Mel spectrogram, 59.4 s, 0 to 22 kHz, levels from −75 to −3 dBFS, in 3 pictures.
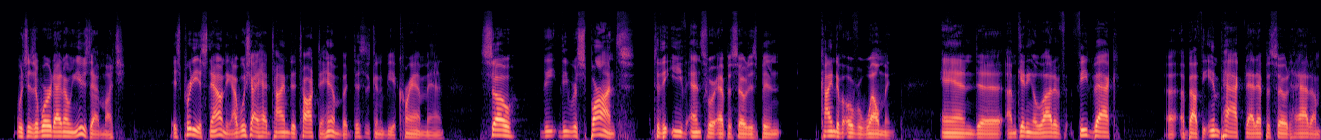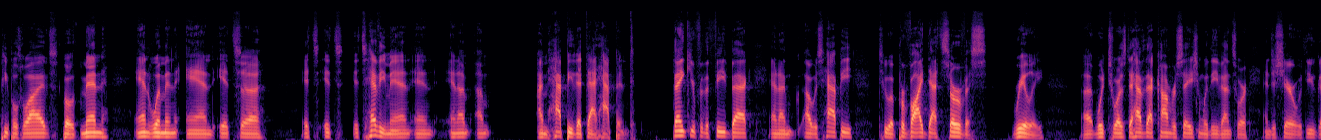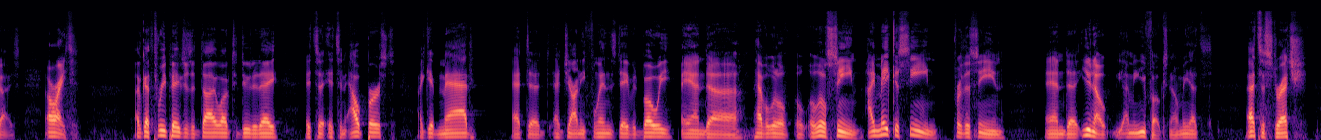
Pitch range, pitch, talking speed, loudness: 95-115 Hz, 105 Hz, 175 wpm, -21 LUFS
